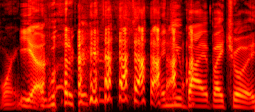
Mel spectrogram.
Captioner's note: laughs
